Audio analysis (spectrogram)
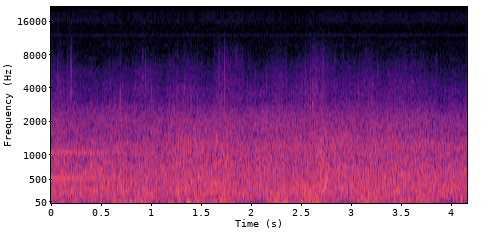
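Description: Fast, heavy river current with big standing waves rushes steadily close by, a dense continuous roar of churning water with some wind buffeting, no talk.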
